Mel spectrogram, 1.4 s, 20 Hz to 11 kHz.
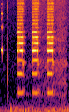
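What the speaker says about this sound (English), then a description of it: "it beeps like hell" A DJI Avata 2 transmitter beeps to locate a lost drone: three loud, bright electronic beeps in an even rhythm, each about a quarter second, after a brief short chirp.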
